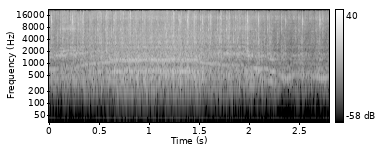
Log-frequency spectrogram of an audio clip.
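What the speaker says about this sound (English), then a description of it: "I'm just using 1/4 inch seam allowance with my Elmer 560" An Elmer 560 sewing machine stitches a quarter-inch seam through heart-print fabric, running at a steady, continuous hum close by for the whole stretch.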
